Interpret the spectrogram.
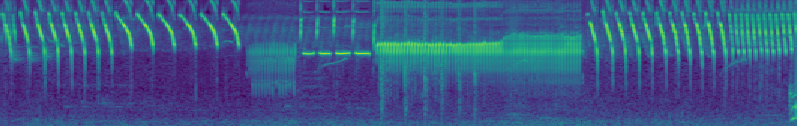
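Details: Domestic canary singing in captivity. Rapid downslurred whistled notes give way to buzzy rolling trills and a run of flat, steady metallic tones, then return to fast repeated slurs.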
